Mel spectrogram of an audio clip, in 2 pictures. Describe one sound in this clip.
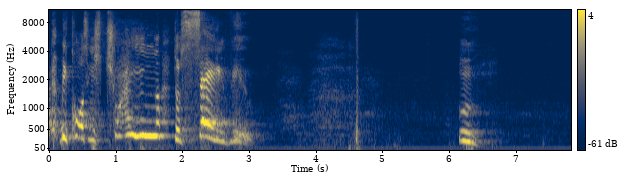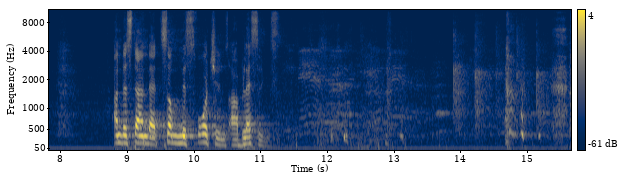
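A man preaches with animation into a microphone, his voice echoing in a large room.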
